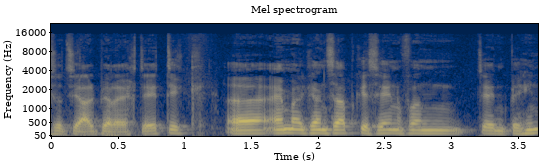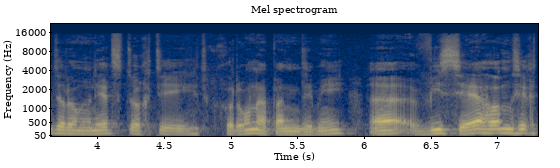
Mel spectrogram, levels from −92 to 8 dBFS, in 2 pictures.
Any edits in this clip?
yes; 2 cuts; at 1.2 s, 6.0 s

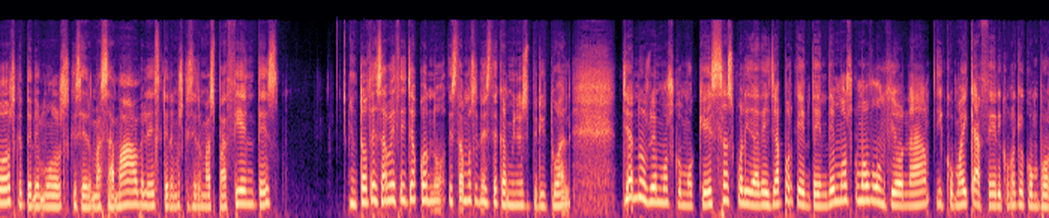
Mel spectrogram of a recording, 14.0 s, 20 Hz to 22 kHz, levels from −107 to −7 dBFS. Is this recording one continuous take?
no; 1 cut; at 2.1 s

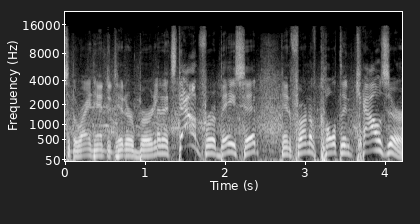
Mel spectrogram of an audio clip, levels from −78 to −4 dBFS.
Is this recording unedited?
no; 1 cut; at 1.1 s

